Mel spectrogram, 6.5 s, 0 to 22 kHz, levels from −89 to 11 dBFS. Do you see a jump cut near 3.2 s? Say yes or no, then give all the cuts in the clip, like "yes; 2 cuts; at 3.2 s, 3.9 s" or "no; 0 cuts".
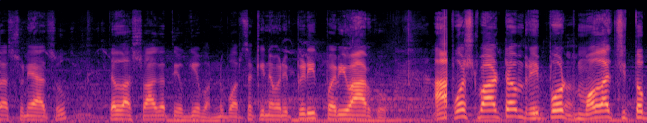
no; 1 cut; at 4.4 s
